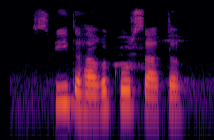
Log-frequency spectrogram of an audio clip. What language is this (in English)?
Pashto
